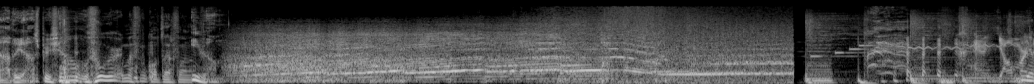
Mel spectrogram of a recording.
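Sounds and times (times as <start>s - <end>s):
speech: 0.1s - 3.2s, 10.1s - 10.3s
Ferrari 3-litre V10 Formula 1 engine revving: 2.2s - 8.0s
laughter: 8.6s - 10.1s.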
